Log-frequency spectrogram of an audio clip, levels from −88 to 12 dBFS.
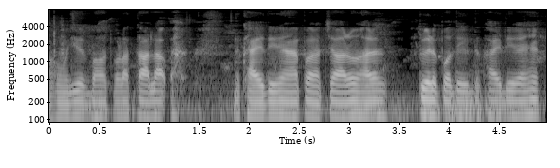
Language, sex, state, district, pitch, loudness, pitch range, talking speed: Hindi, male, Chhattisgarh, Kabirdham, 105 Hz, -21 LUFS, 100-105 Hz, 195 wpm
